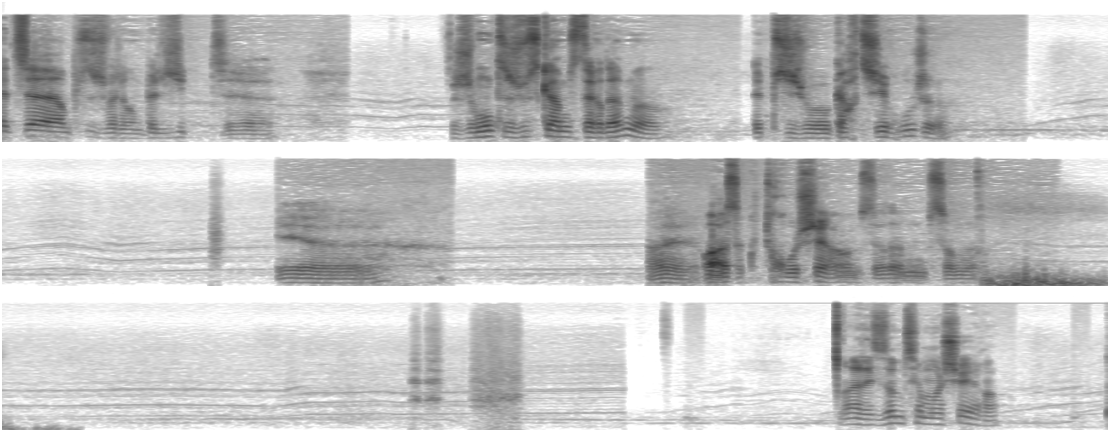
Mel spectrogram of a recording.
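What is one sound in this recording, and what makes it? A race car engine whines and revs up and down.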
